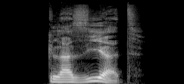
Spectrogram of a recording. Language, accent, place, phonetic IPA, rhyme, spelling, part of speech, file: German, Germany, Berlin, [ɡlaˈziːɐ̯t], -iːɐ̯t, glasiert, verb, De-glasiert.ogg
- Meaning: 1. past participle of glasieren 2. inflection of glasieren: third-person singular present 3. inflection of glasieren: second-person plural present 4. inflection of glasieren: plural imperative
